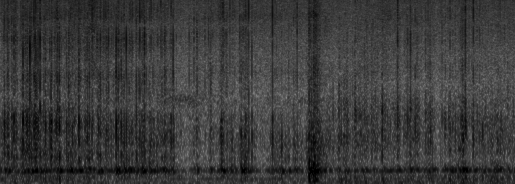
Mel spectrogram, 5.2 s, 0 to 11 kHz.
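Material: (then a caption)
Foam. Long nails of both hands scratch a black foam windscreen on a studio microphone, making a dense, continuous rustling and crackling with a steady low hum near 240 Hz. A brief louder scrape stands out just after the three-second mark. No high content comes through.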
